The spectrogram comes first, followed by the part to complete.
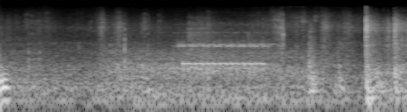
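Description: An electronic telephone ringing: one short warbling ring of about a second in the middle, a steady lower tone under a rapidly pulsing higher one. A sharp click follows shortly before the end.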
